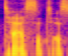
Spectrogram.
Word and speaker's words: Tacitus: Tac tacitus. Yeah. Tacitus. That's how you pronounce it.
